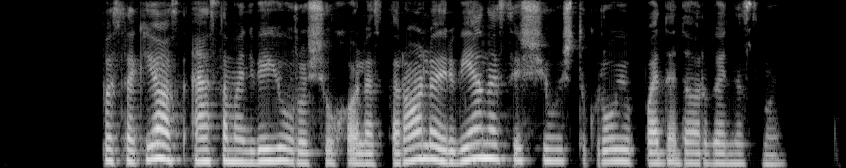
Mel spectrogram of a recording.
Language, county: Lithuanian, Kaunas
